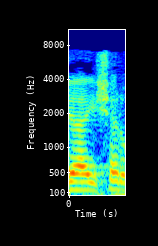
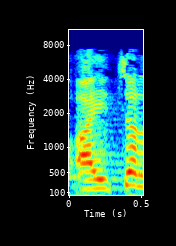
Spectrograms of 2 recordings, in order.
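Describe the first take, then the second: First: The middle consonant is said as 'sh'. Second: The middle consonant is said as 'ch'. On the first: The speaker calls it right. "आईशर बोला जाता है" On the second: The speaker calls it wrong. "इसको आईचर न बोल करके"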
